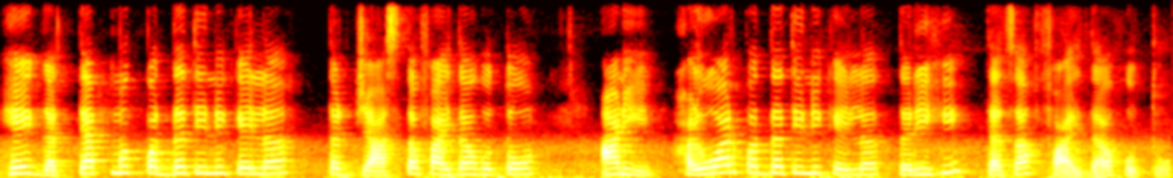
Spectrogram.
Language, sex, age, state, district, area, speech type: Marathi, female, 60+, Maharashtra, Nanded, urban, spontaneous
